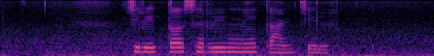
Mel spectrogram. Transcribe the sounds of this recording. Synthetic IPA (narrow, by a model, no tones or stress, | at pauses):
t͡ʃəɾit̪ɔsəɾinekaɲt͡ʃɪl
